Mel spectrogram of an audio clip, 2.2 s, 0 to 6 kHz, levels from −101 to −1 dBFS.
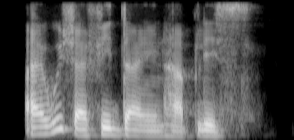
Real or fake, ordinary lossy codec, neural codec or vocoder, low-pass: fake; none; codec, 16 kHz, 4.8 kbps, FACodec; 5.4 kHz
